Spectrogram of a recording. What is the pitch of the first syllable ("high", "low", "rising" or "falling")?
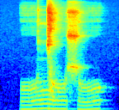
rising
